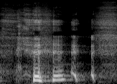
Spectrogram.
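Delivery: short laugh at the story; narrator's brief amused laughter. Real, not acted. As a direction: laugh at the absurd confession. Narrator laughs after the confession.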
